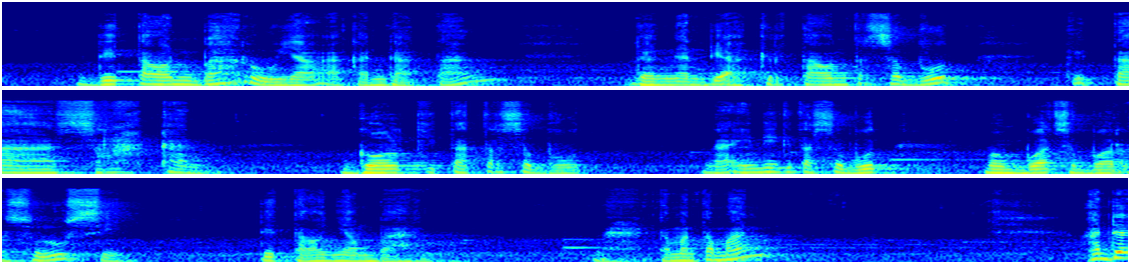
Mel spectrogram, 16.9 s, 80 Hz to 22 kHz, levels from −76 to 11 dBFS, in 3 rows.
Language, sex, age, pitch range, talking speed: Indonesian, male, 50-69, 115-150 Hz, 105 wpm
